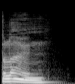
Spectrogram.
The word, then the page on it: blown: British English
